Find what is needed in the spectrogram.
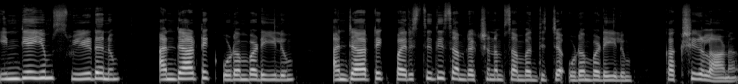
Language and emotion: Malayalam, neutral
